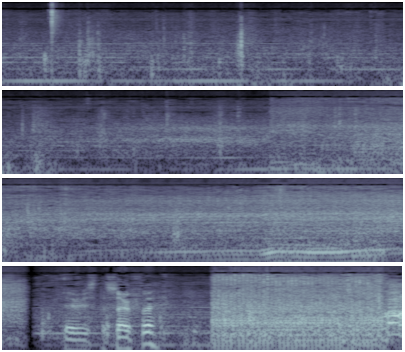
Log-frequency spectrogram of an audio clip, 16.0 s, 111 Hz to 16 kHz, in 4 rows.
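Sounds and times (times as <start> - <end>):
vehicle engine running: 0.0 - 12.4, 13.9 - 15.8.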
